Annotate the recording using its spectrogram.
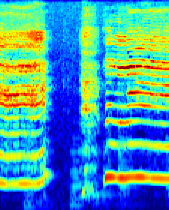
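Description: Baby crying: two long cries, the first falling in pitch and breaking off about half a second in, the second starting about a second and a half in and held steady, over quiet background music.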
